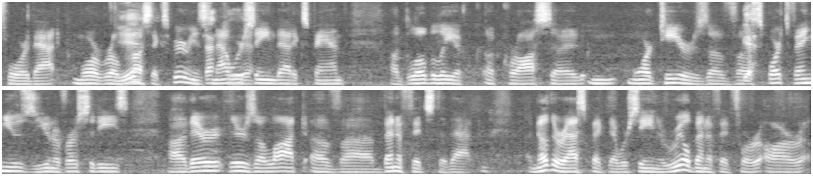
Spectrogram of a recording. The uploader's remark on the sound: At IBC 2022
